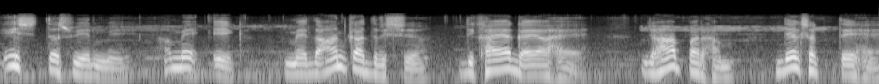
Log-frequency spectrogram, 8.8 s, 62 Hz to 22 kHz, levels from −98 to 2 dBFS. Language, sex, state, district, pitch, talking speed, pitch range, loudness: Hindi, male, Himachal Pradesh, Shimla, 130 Hz, 115 wpm, 115-165 Hz, -17 LUFS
